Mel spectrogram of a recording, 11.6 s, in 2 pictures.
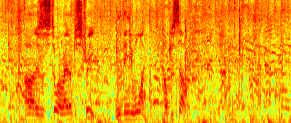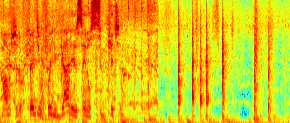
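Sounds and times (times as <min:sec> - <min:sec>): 
speech: 0:00.5 - 0:08.9
knocking on a door: 0:09.4 - 0:11.3.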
